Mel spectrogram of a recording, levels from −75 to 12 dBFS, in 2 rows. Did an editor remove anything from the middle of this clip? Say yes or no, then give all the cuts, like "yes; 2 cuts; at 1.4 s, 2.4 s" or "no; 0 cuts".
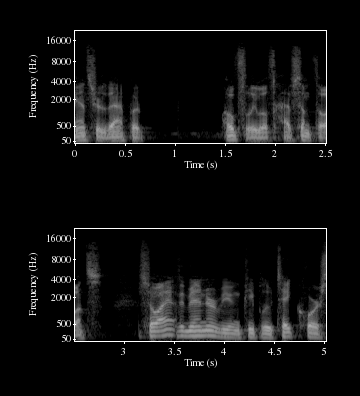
no; 0 cuts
